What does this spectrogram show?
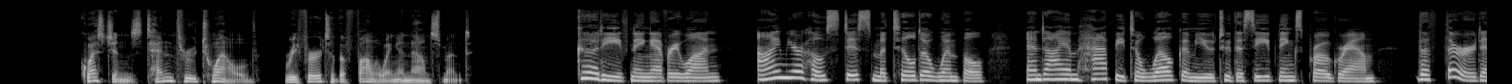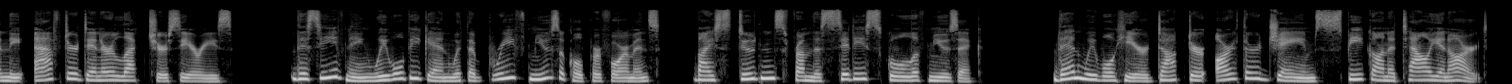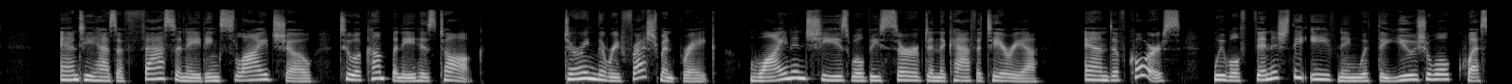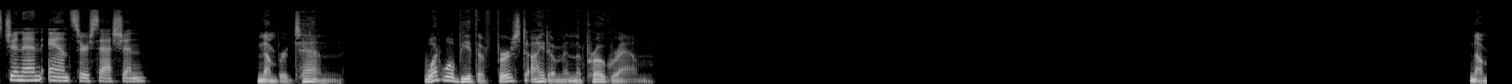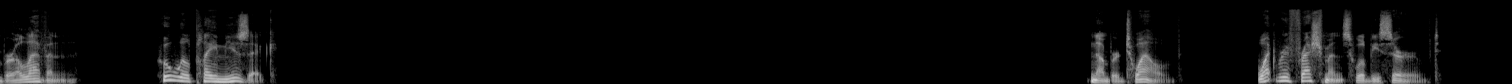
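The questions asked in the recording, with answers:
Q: What will be the first item in the program?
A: A brief musical performance

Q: Who will play music?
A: Students from the City School of Music

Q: What refreshments will be served?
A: Wine and cheese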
